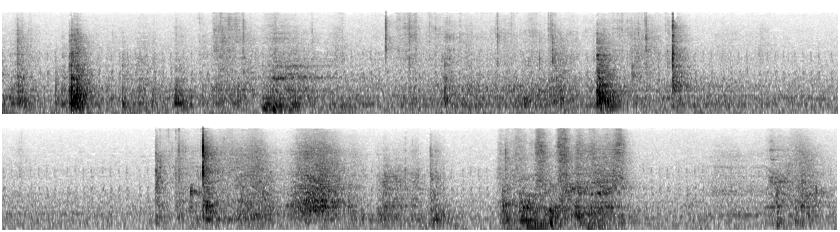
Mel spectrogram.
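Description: Handling noises from a watercolour painting on its board being shifted up on an easel: scattered light knocks, scrapes and paper rustles.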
